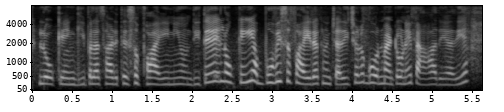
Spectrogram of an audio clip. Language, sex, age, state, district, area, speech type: Dogri, female, 18-30, Jammu and Kashmir, Samba, urban, spontaneous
